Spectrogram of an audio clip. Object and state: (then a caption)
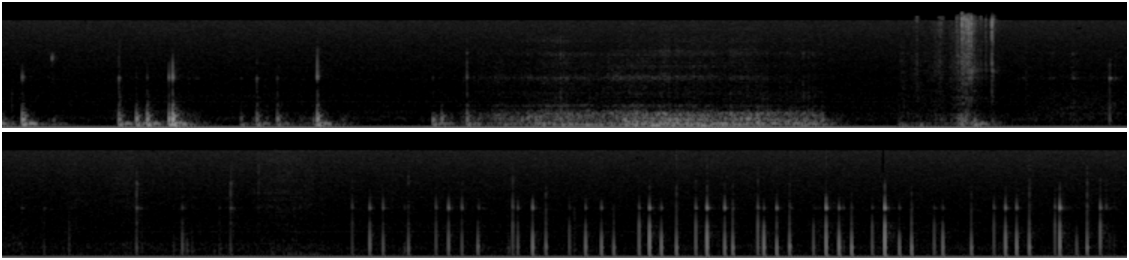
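Wooden log slice being scratched. Fingertips scratch the face of a solid round wooden log slice, with rings and a bark rim, as it lies on a table, then the slice is lifted and its bark edge is scratched with nails. Soft, low, dull scrapes and taps give way to a steady rumbling rub, then a brief bright hiss. The clip ends in a long run of quick, dry, clicky nail scratches.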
